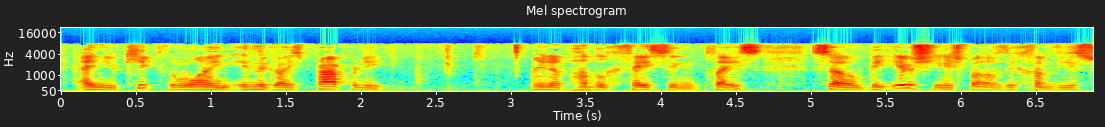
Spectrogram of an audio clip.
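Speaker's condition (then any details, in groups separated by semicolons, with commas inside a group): No condition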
